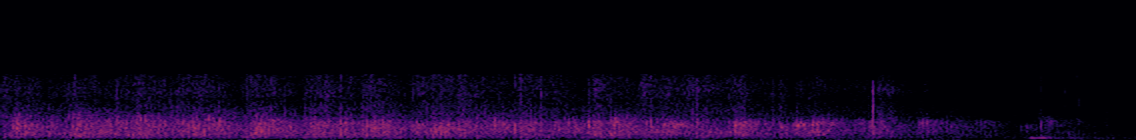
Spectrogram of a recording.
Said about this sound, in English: So let's give them a round of applause if we could.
